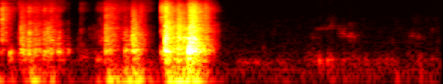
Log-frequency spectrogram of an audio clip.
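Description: Handling noise from rummaging among plastic lip-gloss tubes and cosmetics: three short clattering bursts within the first two seconds, the last the loudest.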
